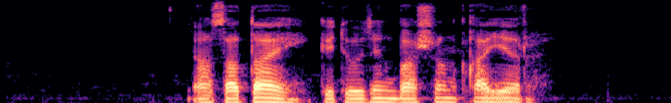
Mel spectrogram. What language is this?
Bashkir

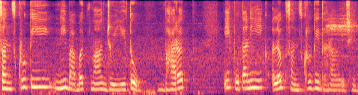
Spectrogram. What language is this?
Gujarati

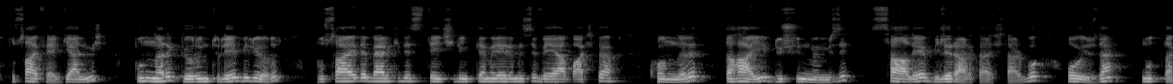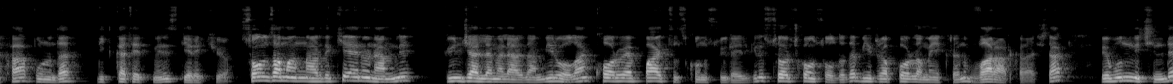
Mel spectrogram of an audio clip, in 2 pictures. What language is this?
Turkish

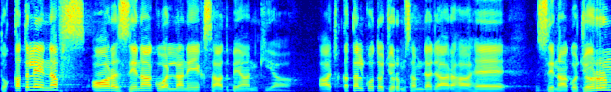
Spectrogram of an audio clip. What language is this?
Urdu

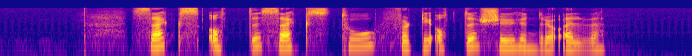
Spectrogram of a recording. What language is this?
Norwegian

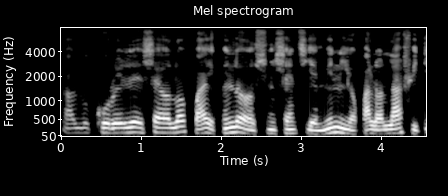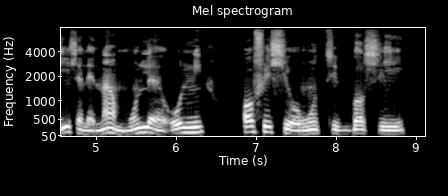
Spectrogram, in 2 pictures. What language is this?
Yoruba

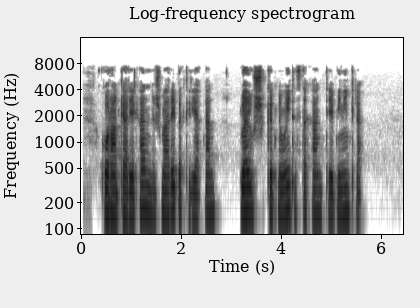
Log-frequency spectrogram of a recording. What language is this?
Central Kurdish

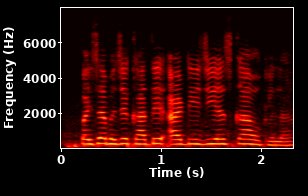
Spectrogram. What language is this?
Bhojpuri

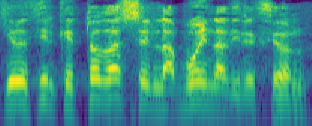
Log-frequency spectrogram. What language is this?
Spanish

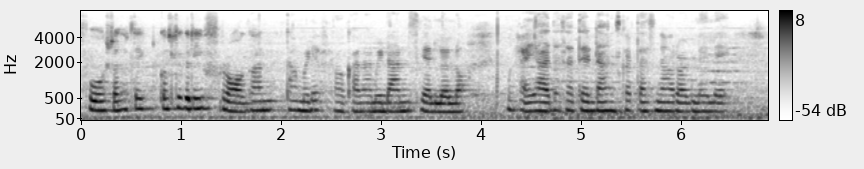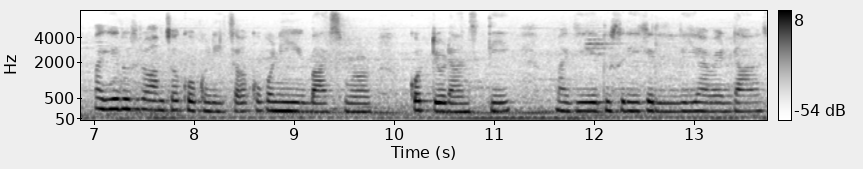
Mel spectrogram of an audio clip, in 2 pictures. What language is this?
Konkani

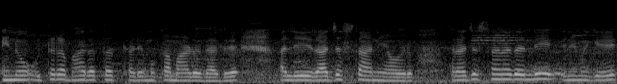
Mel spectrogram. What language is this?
Kannada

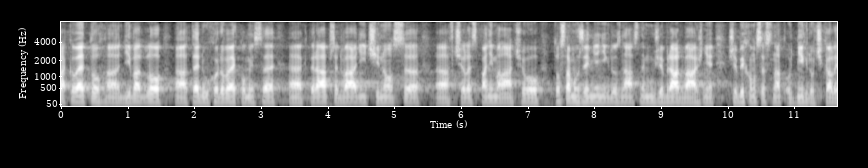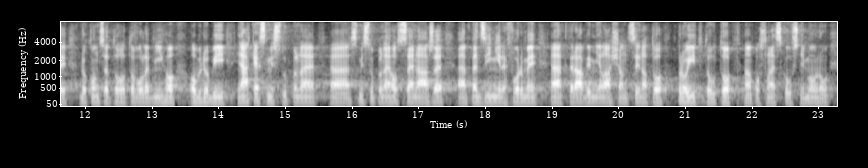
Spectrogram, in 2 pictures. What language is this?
Czech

